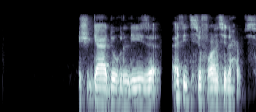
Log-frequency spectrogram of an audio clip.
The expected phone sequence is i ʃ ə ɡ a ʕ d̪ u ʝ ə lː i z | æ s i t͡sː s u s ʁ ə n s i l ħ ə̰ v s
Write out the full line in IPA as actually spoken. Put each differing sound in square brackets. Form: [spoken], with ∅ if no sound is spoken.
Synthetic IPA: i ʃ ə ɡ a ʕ d̪ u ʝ ə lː i z | æ [θ] i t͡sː s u [f] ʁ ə n s i l ħ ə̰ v s

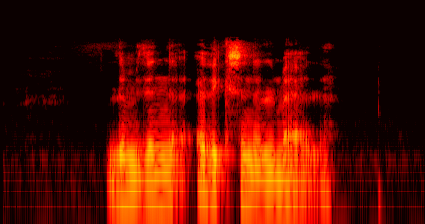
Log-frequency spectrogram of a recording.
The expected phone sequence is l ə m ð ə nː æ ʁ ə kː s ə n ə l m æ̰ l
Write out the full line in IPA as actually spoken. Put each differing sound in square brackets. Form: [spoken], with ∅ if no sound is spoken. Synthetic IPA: l ə m ð ə [n] æ [ð] ə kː s ə n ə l m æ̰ l

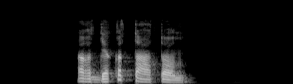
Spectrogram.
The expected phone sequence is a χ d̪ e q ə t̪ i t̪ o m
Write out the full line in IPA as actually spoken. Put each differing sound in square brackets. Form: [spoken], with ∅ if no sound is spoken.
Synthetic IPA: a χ d̪ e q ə t̪ [a] t̪ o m

